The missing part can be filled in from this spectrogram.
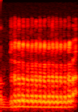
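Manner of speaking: rapid rolled brrr; machine gun vibrato. Shown as a demonstration. Describing a Broadway singer's vibrato, rapid-fire trill. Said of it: "machine gun vibrato".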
